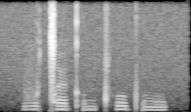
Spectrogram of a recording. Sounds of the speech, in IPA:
voǀɛkʼuŋ tʰopʼu

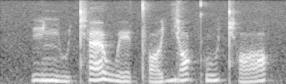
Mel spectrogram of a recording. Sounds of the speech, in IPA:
i˧ɲu˩˥cʰæ˧˥˧ we˧tʼɒ˩˥ ɟɒ˧˥˧kʼu˧˥cʰɒ˩˥

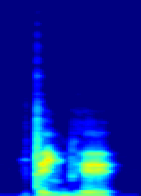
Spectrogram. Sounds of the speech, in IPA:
t̪eʎbʱe

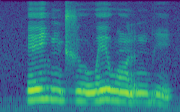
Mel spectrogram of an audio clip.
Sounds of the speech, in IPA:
eʎnd͡ʒu wɪwõrmbi

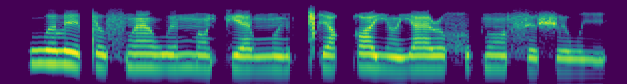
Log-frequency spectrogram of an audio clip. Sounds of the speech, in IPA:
wə˦le˨tə˨ sʷæ̃˦ wʏ˨˦ nɔ̃˨ kʲæ˨l ŋʷĩ˨rǀʰe˦ qʷe˦jə̃˨jæ˦ɹ χʷə˦kʷɾɔ̃˦ sʏ˨ʃʏ˨wi˨

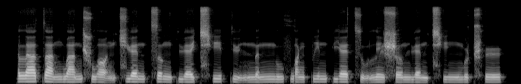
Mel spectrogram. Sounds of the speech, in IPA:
lä˥t̪ä˥˩n̪wa˧˥n ʂwɑ̰˨˩ŋt͡ɕɥɛ˥˧nt͡sɤ˥˩ŋ t̪ɥɛ˧˥t͡ɕʰi˥t̪y̰˨˩n n̪ə˧˥nn̪u˧˥fwɑ˧ŋ pi˥npjɛ˥ t͡sṵ˨˩li˥˩ ʂɤ˧˥ n̪ɥɛ˥˩nt͡ɕʰi˥ŋmu˥ʈ͡ʂʰɻ̩˥

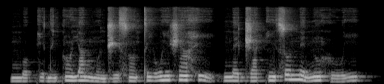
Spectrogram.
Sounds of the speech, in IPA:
mo˨ ki˨dĩ˨kɔ̃˧ja˧ mũ˨d͡ʒi˨sɔ̃˧ ti˧wĩ˦ ʃã˦hi˦˨ | nɛ˧d͡ʒa˧ kĩ˧so˦ne˦˨nũ˧ hu˨wi˨˦

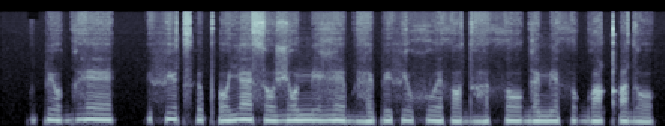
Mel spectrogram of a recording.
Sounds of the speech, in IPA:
pʲo ɡʱe | fʲɨt͡sʼɨpʼo jɛso ʒomʲe ɣebʱɛpʲofʲe xʷeθɔdʱɐ θoɡɛmʲɛθɨ ɡʷɛqʼɐdo

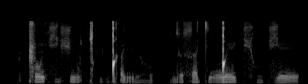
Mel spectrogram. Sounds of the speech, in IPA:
ǁõ t͡ɕi̤ʃɨw ǀʰi̤ǃʼɐrʲo̤ | dɵsɐtʲɐŋ͡ǃe t͡ɕʰṳt͡ɕe

